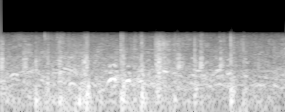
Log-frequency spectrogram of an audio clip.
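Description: Basketballs bouncing on a hardwood court, a scatter of sharp thuds, over several people talking in the background.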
